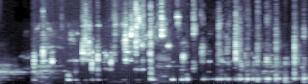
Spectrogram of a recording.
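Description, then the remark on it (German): Beer glugs and splashes as it's poured from a can, a busy run of bright fizzing and liquid spatter settling into a steady foaming pour with no talking. “Dose, auf jeden Fall Dose, jawohl.”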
